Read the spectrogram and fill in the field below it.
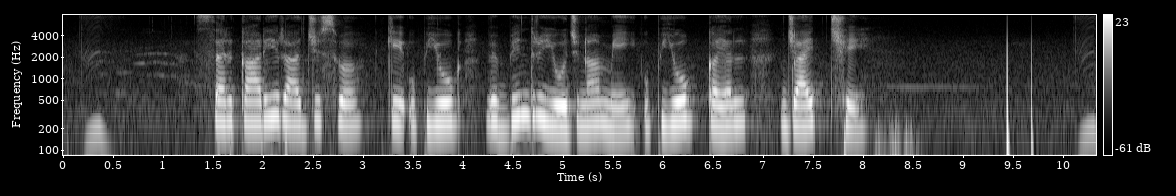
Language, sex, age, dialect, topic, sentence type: Maithili, female, 18-24, Southern/Standard, banking, statement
